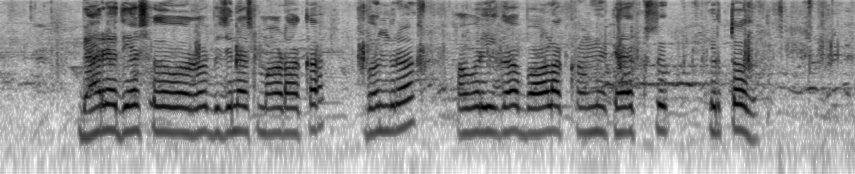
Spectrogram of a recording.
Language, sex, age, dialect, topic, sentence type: Kannada, male, 18-24, Northeastern, banking, statement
